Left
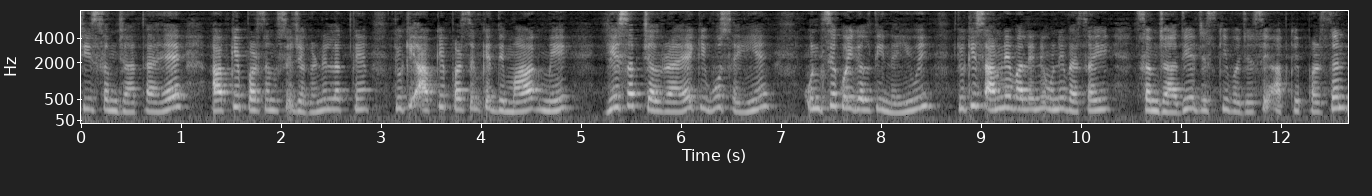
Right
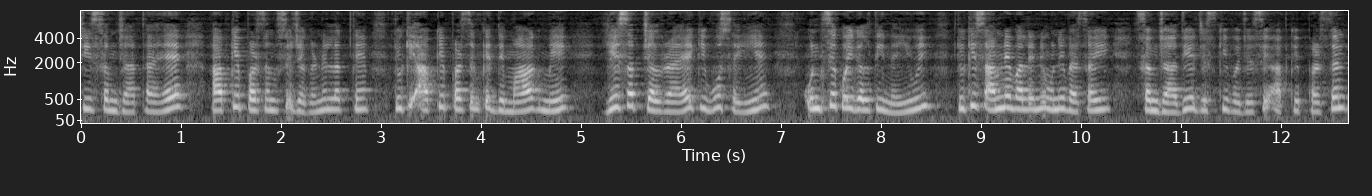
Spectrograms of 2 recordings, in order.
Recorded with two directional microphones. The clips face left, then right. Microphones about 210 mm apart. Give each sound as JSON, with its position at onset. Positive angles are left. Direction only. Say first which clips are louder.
{"t": 0.0, "sound": "a woman's voice", "louder": "right 6 dB", "side_deg": -40}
